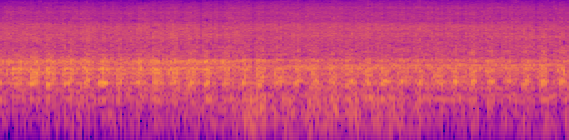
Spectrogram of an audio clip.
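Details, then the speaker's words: Acura TL at idle before repair: a steady mid-pitched whirring hum over the engine from the power steering pump; owner suspects shaft play, though the car drives fine. Worn pump, replaced. "It does have a bit of noise coming from it, and I'm pretty sure once I get the belt off I'll be able to wiggle it back and forth. It should have some play in it."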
